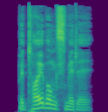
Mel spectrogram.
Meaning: 1. anaesthetic; narcotic 2. controlled substance; drug (of any kind, including e.g. cocaine, heroin, etc.)
- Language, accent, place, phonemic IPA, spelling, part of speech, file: German, Germany, Berlin, /bəˈtɔɪ̯bʊŋsˌmɪtl̩/, Betäubungsmittel, noun, De-Betäubungsmittel.ogg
